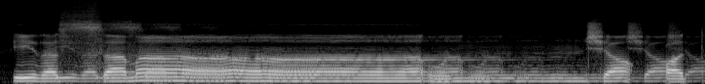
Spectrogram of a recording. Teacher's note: اذا السماء انشقت، حمزہ کے نیچے زیر ہے، را سین کے ساتھ ملے گا، سین کے اوپر تشدید ہے اس لیے ہم سین کو 2 بار پڑھیں گے۔ آگے سین پڑھ کے اور میم کے اوپر مد ہے، اسے ہم مد متصل کہیں گے کیونکہ حروف مدہ کے بعد حمزہ اسی کلمے میں ہے، تو یہ مد متصل ہوئی۔ · حروف مدہ کے بعد حمزہ اسی کلمے میں ہے، تو یہ مد متصل ہوئی۔ اسے ہم 3 یا 4 الف کی مقدار لمبا کریں گے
